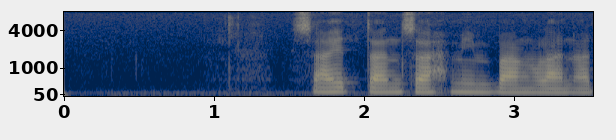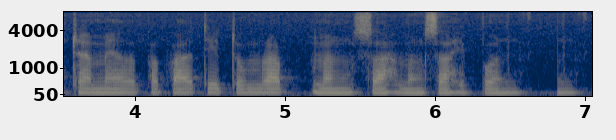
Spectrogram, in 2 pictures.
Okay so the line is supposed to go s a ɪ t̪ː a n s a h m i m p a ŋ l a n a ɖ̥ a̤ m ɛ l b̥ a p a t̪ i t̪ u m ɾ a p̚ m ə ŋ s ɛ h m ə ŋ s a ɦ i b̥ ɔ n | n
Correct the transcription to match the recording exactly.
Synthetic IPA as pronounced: s a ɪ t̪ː a n s a h m i m p a ŋ l a n a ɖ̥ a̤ m ɛ l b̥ a p a t̪ i t̪ u m ɾ a p̚ m ə ŋ s a h m ə ŋ s a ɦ i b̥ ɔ n | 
